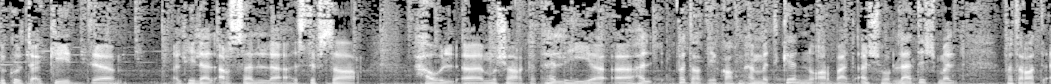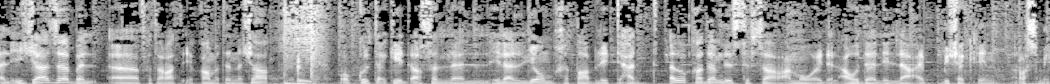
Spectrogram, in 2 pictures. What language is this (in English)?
Arabic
